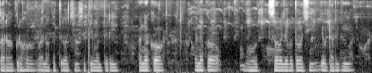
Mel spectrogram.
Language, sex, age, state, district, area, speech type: Odia, male, 18-30, Odisha, Subarnapur, urban, spontaneous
